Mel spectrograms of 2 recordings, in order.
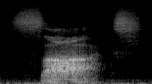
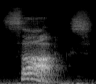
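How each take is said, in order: First: Drawn-out word for learners; slow model. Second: Much higher, shorter take; quicker model. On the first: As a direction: say it slowly and evenly for repetition. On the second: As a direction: say it quickly on a raised pitch. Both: Shown as a demonstration. Teacher models word for repetition.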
